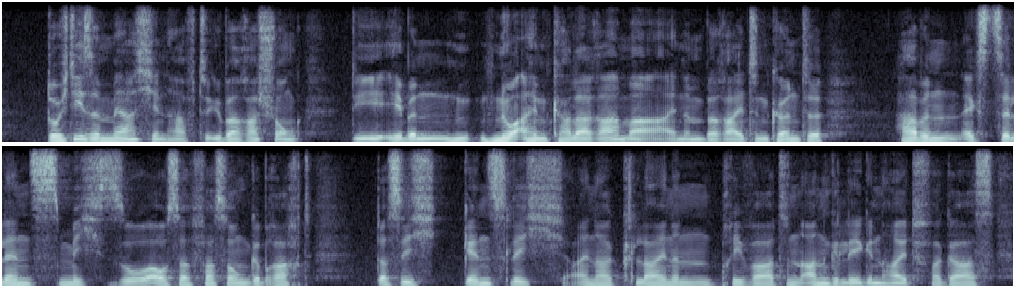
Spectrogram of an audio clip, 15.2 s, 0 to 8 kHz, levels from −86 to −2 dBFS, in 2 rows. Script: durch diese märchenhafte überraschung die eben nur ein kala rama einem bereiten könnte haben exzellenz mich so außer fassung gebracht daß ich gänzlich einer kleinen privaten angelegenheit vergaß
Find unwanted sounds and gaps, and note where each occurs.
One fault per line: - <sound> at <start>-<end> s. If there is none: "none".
none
